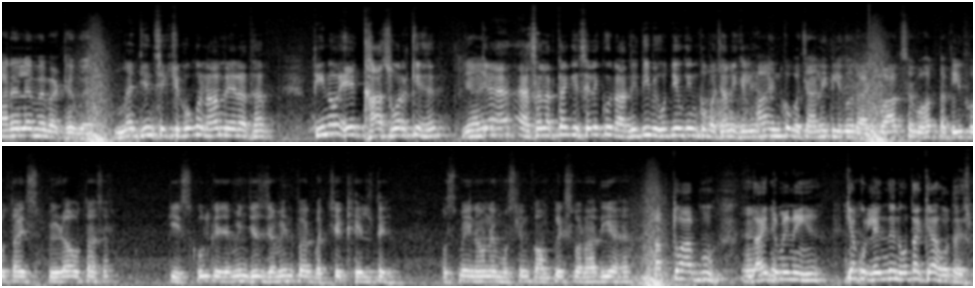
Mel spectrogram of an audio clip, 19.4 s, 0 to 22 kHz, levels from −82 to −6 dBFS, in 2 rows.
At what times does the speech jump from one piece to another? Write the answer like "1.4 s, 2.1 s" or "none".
1.1 s, 8.7 s, 16.1 s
